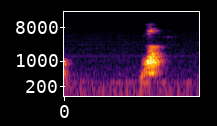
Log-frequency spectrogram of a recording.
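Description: A dog gives one short, sharp bark midway through, moderately loud against a quiet background hum, with no voices around it.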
